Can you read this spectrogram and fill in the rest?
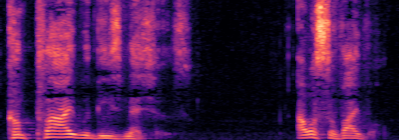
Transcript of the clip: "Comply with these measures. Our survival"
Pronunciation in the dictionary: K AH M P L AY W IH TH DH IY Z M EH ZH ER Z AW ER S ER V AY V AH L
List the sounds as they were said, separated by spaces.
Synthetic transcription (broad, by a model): K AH M P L AY W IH DH IY Z M EH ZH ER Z AW ER S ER V AY V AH L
